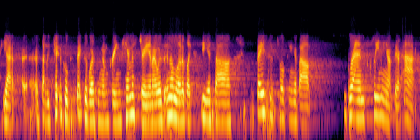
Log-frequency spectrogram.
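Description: A man's voice: fairly high pitch, fairly quick, slightly rough. A man with a New Zealand accent, chatting as a podcast guest, laughing often and restarting his sentences. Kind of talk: casual interview talk. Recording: phone-like line with long reverb.

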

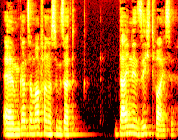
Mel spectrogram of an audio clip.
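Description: Male host, slightly high pitch, casual and hesitant, lots of fillers. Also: little pitch movement, unhurried. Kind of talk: casual conversation.

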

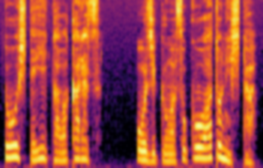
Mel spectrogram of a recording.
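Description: Expressive woman narrator, very dry sound. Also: fairly low pitch, a little fast, no echo. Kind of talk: literary storybook reading.

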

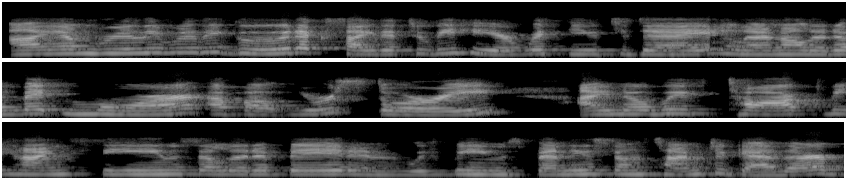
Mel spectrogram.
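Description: A woman's voice: on the high side, steady tone, a little slow, bright, forceful tone, dull audio. A woman hosting an interview podcast, enthusiastic and effusive with her guest. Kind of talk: casual interview chat.

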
